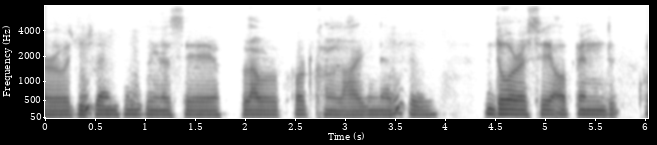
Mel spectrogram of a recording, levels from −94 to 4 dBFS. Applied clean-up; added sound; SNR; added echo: neural mask model Resemble Enhance denoiser.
